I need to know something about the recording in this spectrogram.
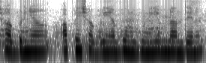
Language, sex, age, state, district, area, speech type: Dogri, female, 18-30, Jammu and Kashmir, Reasi, rural, spontaneous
